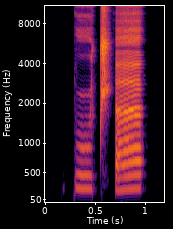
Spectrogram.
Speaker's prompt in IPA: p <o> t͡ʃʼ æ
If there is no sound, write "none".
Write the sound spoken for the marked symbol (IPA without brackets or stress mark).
u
